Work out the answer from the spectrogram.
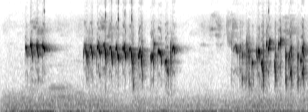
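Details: Three bursts of fighting song, 'uplik-uplik' style, from a yellow-vented bulbul: a brief warble, then a long chattering string of rapid bright notes, a silence, and a final rolling bubbly phrase.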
